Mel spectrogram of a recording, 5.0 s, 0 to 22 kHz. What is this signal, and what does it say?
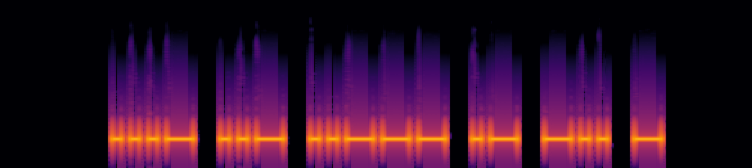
Morse code, heard as a keyed tone, about 20 wpm, 700 Hz. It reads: VU2ADT
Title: DXCC-100 Call Signs - 6 Characters - Repeated 2x - 20wpm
